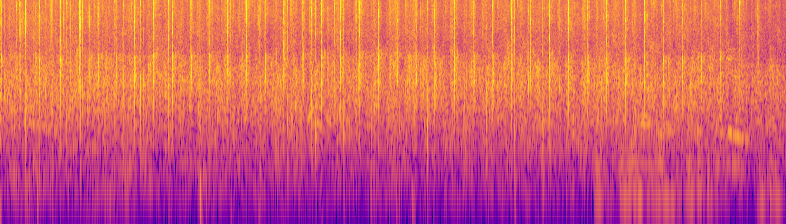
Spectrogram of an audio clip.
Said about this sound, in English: And so let's all give Everett a round of applause. Congratulations. Woo-hoo!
